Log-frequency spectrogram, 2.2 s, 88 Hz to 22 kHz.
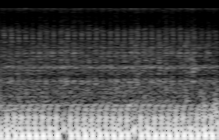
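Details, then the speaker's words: Yamaha Cygnus 170cc after the 4V head (59) reset. A steady, even single-cylinder idle thumping about thirteen times a second, with no ticking or tapping on top; the engine is now quiet and running well. "So medyo masaya na si sir at nakita niya tahimik na yung motor niya."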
